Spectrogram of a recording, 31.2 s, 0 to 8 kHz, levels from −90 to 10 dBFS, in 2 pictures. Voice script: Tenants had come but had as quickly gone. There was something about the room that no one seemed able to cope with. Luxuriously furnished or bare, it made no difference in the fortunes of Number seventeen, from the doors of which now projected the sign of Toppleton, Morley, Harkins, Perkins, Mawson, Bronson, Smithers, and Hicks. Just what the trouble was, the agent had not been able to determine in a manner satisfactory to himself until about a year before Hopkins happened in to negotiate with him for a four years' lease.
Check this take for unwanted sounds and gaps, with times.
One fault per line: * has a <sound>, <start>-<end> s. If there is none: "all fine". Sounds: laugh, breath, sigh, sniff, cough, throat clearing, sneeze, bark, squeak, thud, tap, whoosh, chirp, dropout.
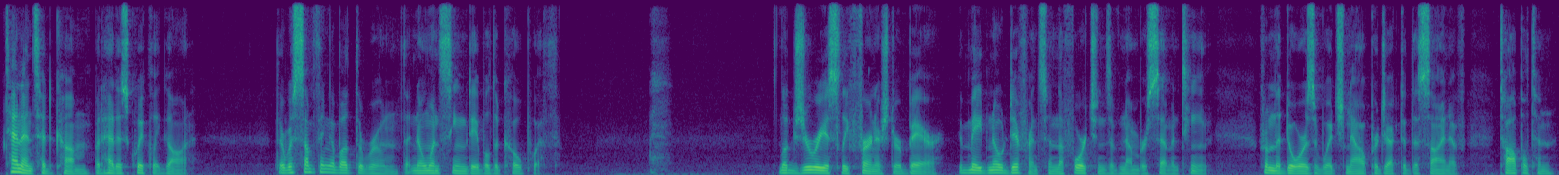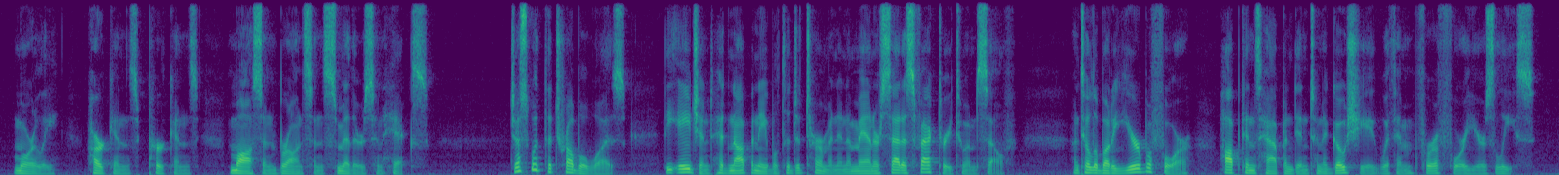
* has a breath, 6.1-7.3 s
